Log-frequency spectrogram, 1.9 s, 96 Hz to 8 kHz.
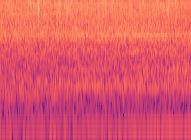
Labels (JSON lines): {"label": "anthrophony, boat engine", "recorder": "SoundTrap 300"}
